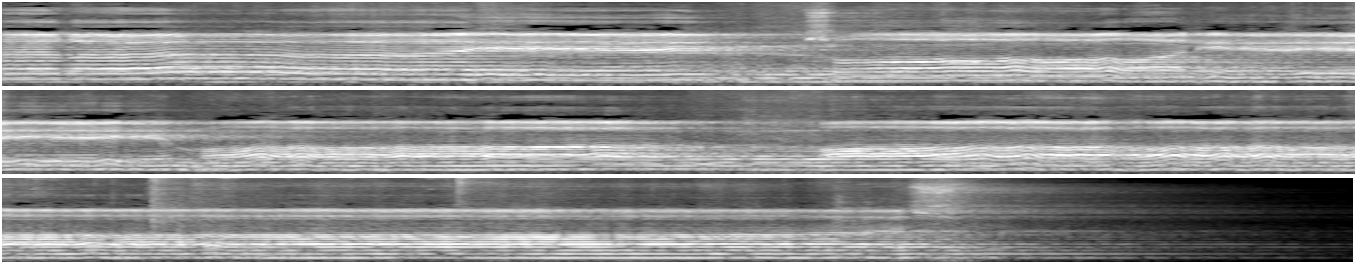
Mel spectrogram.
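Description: Greek Orthodox Byzantine chant in the Grave (Varys) diatonic mode: male chanters sing a long melismatic line on 'eleison imas' over a steady held drone (ison). The chant fades out near the end.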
